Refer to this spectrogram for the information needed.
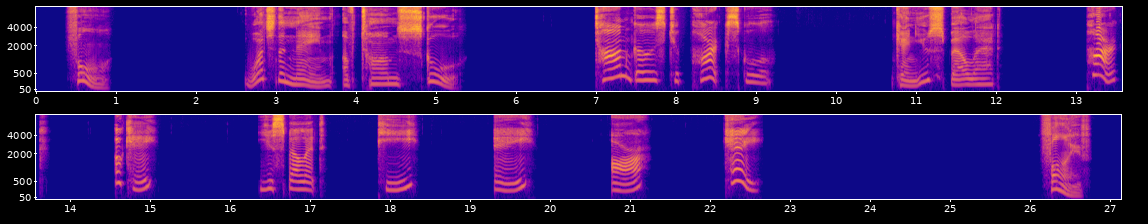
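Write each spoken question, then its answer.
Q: What's the name of Tom's school?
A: Park School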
